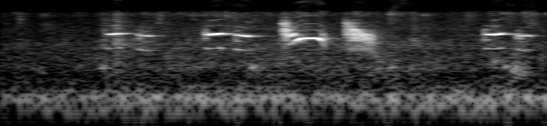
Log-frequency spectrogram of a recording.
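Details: Spot-throated Babbler kept in a cage in Bandung, Indonesia, giving short clear whistles mixed with harsher, broader notes, separated by brief pauses.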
